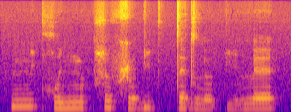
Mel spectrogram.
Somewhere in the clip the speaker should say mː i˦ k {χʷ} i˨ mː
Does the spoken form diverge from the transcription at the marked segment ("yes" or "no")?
no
